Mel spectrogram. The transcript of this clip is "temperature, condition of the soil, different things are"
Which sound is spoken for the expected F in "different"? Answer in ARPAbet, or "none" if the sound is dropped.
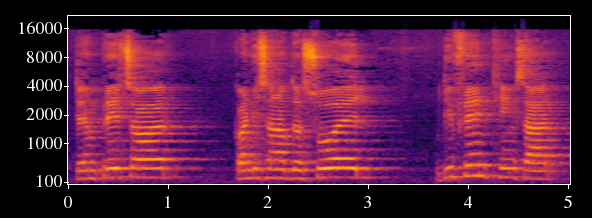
P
